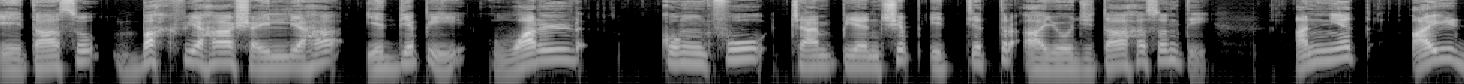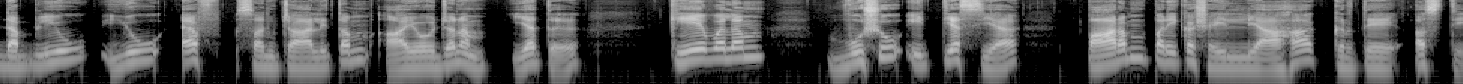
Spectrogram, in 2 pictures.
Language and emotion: Sanskrit, neutral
